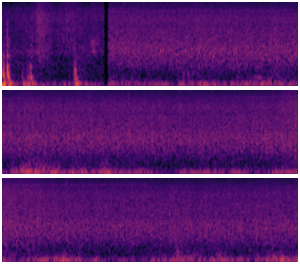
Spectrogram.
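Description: Steady rain falling on the forest canopy, an even hiss. Background music plays during the first second or so and cuts off abruptly.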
